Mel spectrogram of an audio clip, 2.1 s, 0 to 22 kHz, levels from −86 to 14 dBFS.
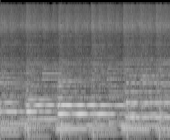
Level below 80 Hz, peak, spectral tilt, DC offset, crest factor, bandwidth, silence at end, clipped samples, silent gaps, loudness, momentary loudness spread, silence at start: -46 dBFS; 0 dBFS; -3.5 dB/octave; under 0.1%; 12 dB; 19.5 kHz; 0 s; under 0.1%; none; -12 LUFS; 4 LU; 0 s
